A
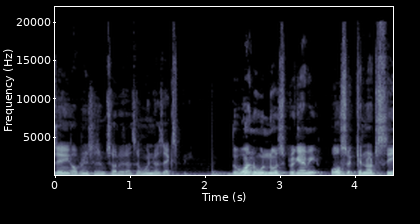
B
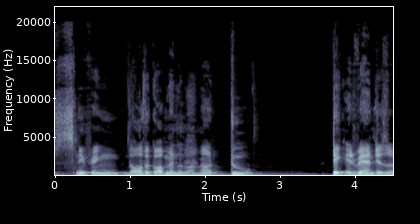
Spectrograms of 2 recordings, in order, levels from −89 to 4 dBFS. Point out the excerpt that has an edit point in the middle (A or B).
A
